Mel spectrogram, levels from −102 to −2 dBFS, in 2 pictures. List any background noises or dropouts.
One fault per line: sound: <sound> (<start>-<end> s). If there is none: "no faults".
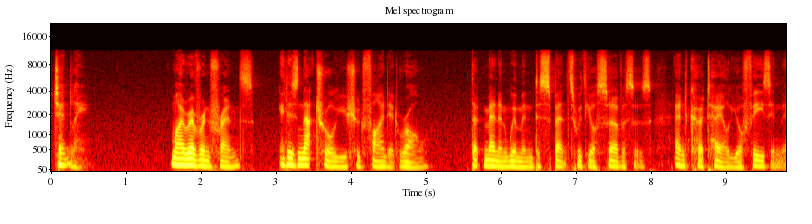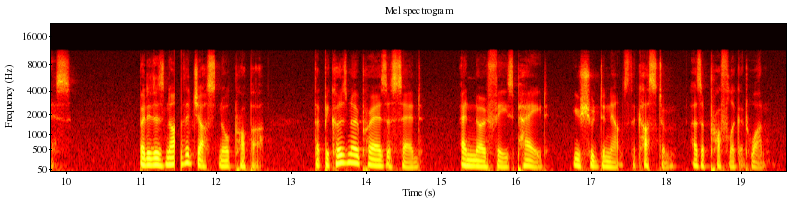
sound: dropout (11.5-11.5 s)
